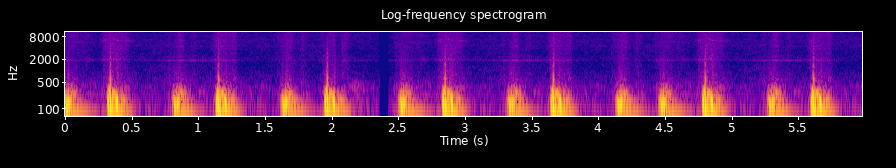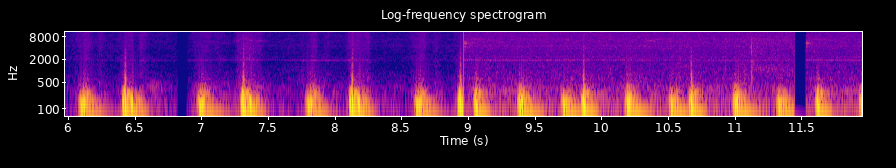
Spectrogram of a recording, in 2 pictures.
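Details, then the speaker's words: S4, S1, S2 and S3 heard in sequence (quadruple gallop rhythm): regular low heart sounds near 74 per minute with extra soft sounds around the lub-dub in each beat. "उसमें हम s4 s1 s2 और s3 तीनों को एक sequence में सुनने की कोशिश करते हैं तो हमें थोड़ा क्लियर होगा"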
